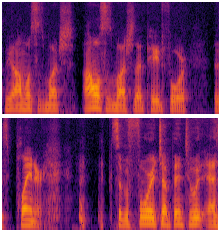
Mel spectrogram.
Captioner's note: chuckles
